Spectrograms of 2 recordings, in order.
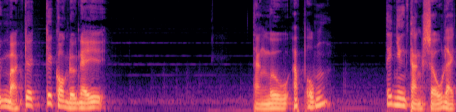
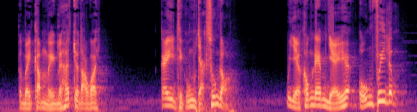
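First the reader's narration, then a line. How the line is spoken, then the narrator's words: Shouting. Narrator (Vietnamese): thằng Sửu quát lên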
